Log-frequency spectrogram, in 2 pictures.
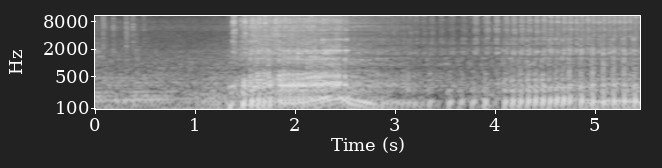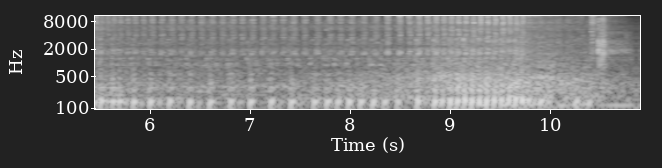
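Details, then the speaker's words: Raider 150 with 28mm carburetor during carb tuning, mixture screw at base setting of one and a half turns out; engine catches and runs a rough uneven putter with a couple of throttle blips. "Anday, ikutin muna natin ng isang buong ikot and half. Okay, ikot tayo. 1/2."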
